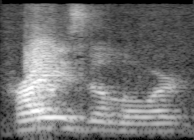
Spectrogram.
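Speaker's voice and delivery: loud, ringing scripture proclamation; proclaimed shout. A narrator's reading. Reader voices a vast crowd in heaven, proclaimed shout. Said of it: "a vast crowd in heaven shouting".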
